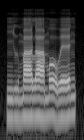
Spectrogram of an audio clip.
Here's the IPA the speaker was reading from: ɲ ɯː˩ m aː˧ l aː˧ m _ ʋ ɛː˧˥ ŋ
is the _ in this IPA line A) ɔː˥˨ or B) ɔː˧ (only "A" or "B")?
A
